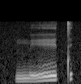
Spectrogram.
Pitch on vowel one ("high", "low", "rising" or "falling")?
rising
